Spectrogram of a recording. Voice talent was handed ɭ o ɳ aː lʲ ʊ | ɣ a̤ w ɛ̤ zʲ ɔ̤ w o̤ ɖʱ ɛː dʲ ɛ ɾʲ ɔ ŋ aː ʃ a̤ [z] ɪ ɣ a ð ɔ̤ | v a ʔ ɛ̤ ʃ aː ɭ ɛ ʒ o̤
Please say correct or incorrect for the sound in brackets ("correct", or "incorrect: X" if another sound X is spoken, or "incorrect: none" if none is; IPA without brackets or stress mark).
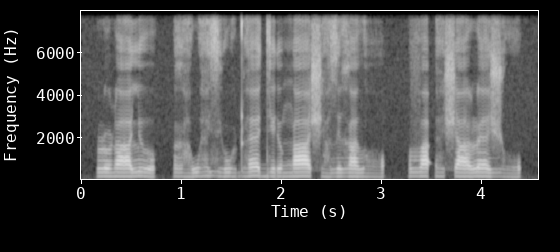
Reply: correct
